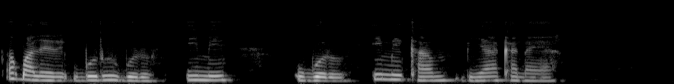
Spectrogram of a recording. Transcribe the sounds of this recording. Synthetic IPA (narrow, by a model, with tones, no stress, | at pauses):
ɔ˦ɡ͡ba˨lɪ˨ɾɪ˨ʔu˨ɡ͡bo˨ɾu˦ɡ͡bo˨ɾo˨˦ | e˦ | u˨ɡ͡bo˨ɾo˨ | i˦me˦kʰa˨m̩˦bi˨ja˦ka˦na˨ja˦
